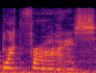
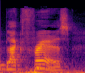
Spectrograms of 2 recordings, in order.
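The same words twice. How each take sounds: First: Blackfriars is pronounced with a British accent. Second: Blackfriars is pronounced with a non-British accent. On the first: The speaker calls it right. "It's called Blackfriars" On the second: The speaker calls it wrong. "get your pronunciation right"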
